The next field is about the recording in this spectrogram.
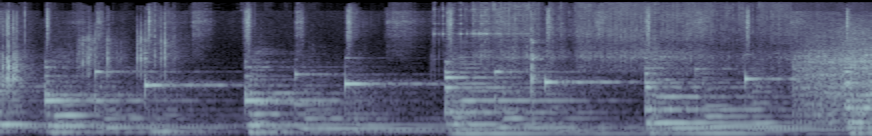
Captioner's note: oatmeal pouring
